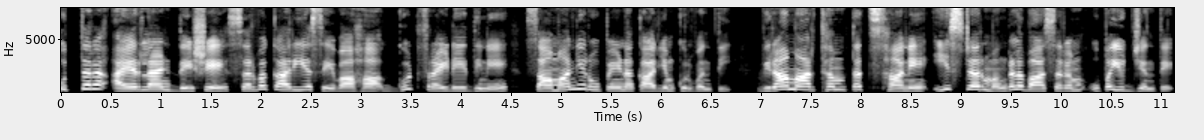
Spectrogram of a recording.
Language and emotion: Sanskrit, neutral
